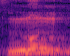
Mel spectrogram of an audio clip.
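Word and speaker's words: נ: அடுத்த எழுத்து அடுத்த எழுத்தை 14வது எழுத்து நுண் என்று உச்சரிக்கிறோம். இந்த நுண் என்ற எழுத்தை நாம் எப்படி எழுத வேண்டும் என்றால் இதே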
